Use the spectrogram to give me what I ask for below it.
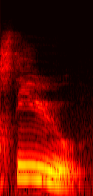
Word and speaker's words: still: You're saying it with the letter W. Still is spelled S-T-I-L-L. So it's st-ill. St-ill. Stretch your mouth. Eel. Eel. There you go, you got it.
